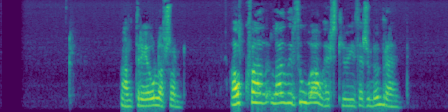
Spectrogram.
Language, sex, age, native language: Icelandic, male, 40-49, Icelandic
